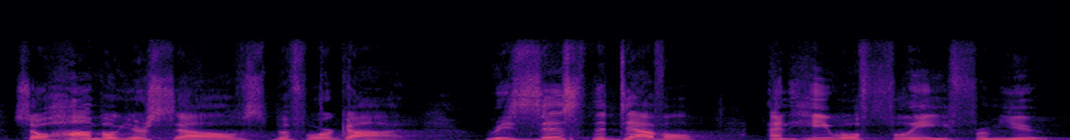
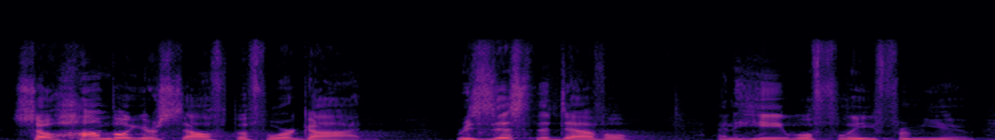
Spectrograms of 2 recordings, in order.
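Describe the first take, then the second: First: It is said forcefully, with conviction. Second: It is read plainly, without much conviction.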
